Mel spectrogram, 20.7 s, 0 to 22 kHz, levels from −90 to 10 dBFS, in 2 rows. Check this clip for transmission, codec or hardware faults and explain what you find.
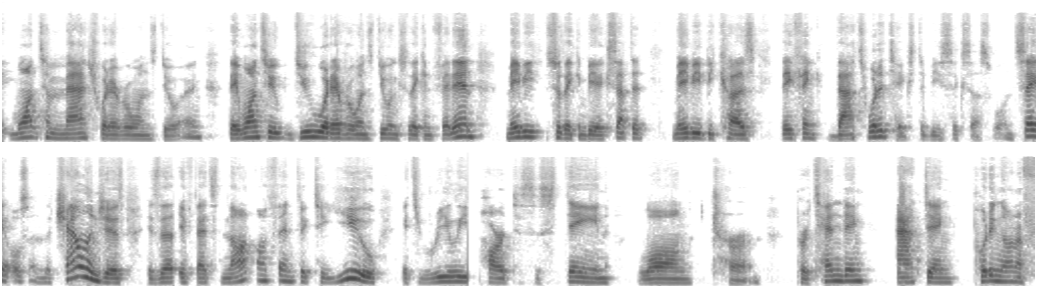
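Two abrupt skips stand out, at 12.03 s and 14.98 s, each with the sound jumping forward by roughly 40 ms. This points, likely, to a dropped buffer (overrun), where samples were overwritten before being read and the surrounding audio spliced together without any gap. The waveform shows a sudden discontinuity at each point; the spectrogram shows a thin vertical broadband line.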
